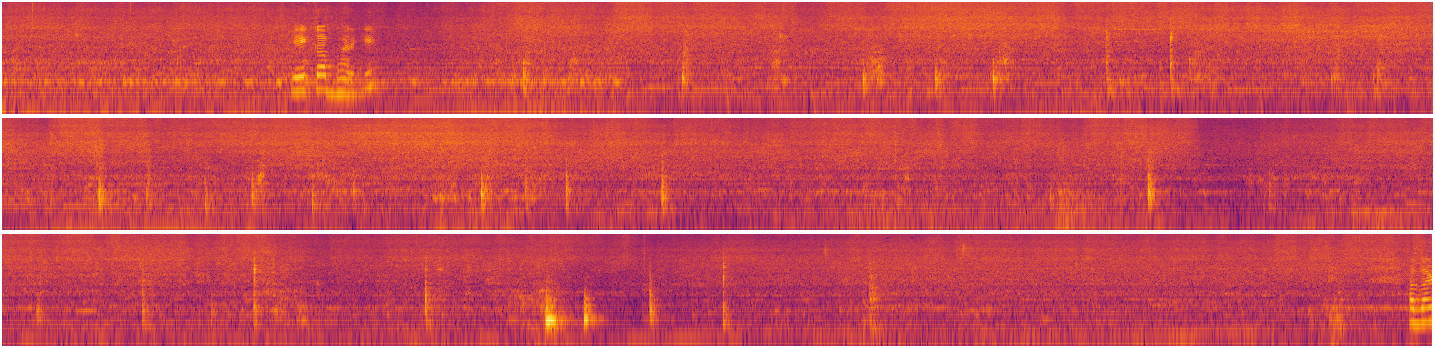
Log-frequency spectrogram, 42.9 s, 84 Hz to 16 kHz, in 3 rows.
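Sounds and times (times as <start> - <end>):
food sizzling in a pot: 0.0 - 42.9.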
